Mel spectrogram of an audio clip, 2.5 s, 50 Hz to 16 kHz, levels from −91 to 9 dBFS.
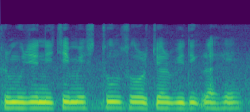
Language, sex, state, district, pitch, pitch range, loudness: Hindi, male, Arunachal Pradesh, Lower Dibang Valley, 145 Hz, 145-150 Hz, -12 LUFS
